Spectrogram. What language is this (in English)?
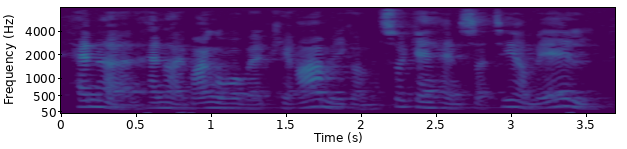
Danish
